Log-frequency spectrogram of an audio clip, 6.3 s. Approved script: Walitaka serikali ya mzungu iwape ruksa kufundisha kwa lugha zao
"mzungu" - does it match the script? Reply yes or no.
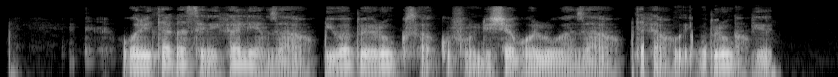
no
